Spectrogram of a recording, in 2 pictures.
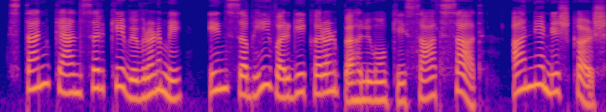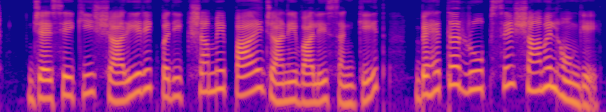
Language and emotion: Hindi, neutral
